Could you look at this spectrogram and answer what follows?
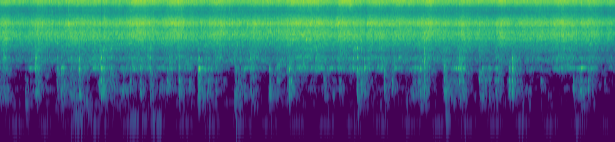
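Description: Mushrooms frying in a pan, a steady close sizzle with a soft spoon stirring and scraping in a repeating rhythm throughout, and no talking.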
